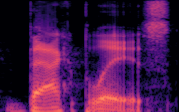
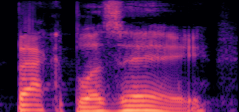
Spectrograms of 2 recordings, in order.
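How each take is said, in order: First: The name is said in a plain, ordinary way. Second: The name is said in a fancier, put-on way.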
